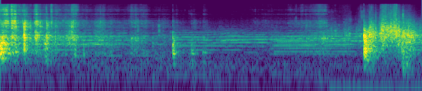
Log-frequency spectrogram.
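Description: Wrapping paper being ripped and torn off a large cardboard gift box, a rapid run of tearing strokes loudest at the start and dying away within about a second and a half, with one more rip near the middle.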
